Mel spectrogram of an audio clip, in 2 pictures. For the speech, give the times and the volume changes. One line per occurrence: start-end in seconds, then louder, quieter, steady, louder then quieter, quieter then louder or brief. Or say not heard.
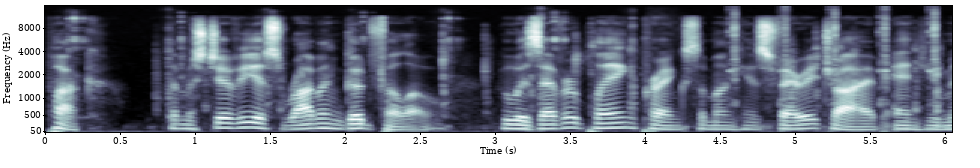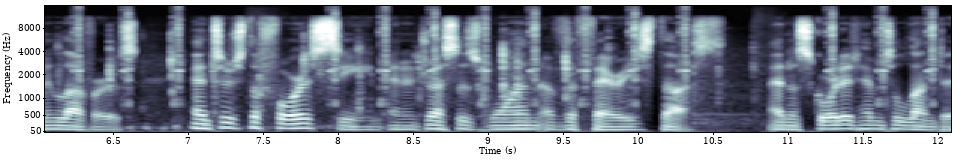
0.0-12.0 steady.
